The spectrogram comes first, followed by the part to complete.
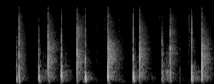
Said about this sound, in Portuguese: Eu não consigo bater palma do jeito que eu estou aqui no momento, mas é, é isso. Palmas. Tentei fazer uma palma, muito bom.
